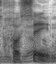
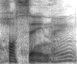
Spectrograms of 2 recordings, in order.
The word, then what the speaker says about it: Hossein: They said your name is Hussein, right? I said I started teaching them how to pronounce my name properly. They would say Hussein. I corrected them. No, with an O. That's Hussein. Eventually, they started coming up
